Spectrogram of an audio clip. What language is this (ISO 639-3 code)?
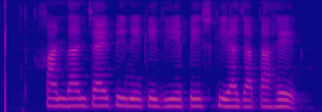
urd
